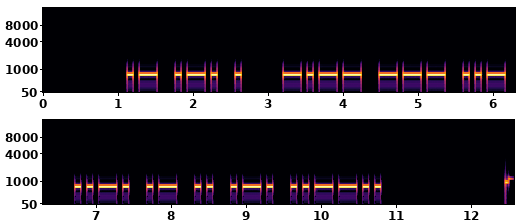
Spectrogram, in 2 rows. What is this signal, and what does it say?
Morse code, heard as a keyed tone, about 15 wpm, 700 Hz. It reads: ARE YOU FAIR?
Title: Sentences from Top 1300 Words 15wpm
